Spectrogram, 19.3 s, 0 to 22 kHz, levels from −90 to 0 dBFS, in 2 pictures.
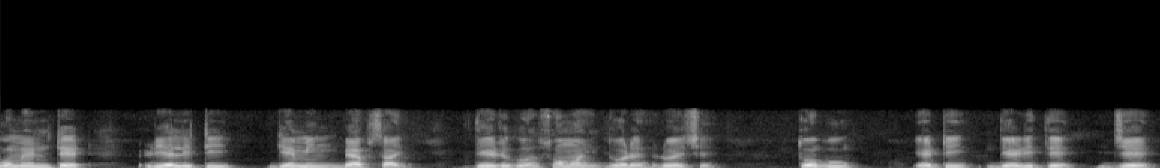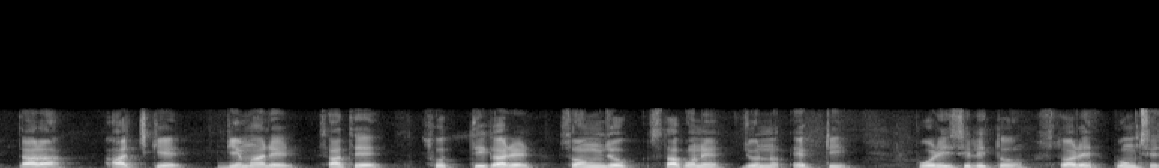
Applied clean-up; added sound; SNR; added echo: none; none; none; none.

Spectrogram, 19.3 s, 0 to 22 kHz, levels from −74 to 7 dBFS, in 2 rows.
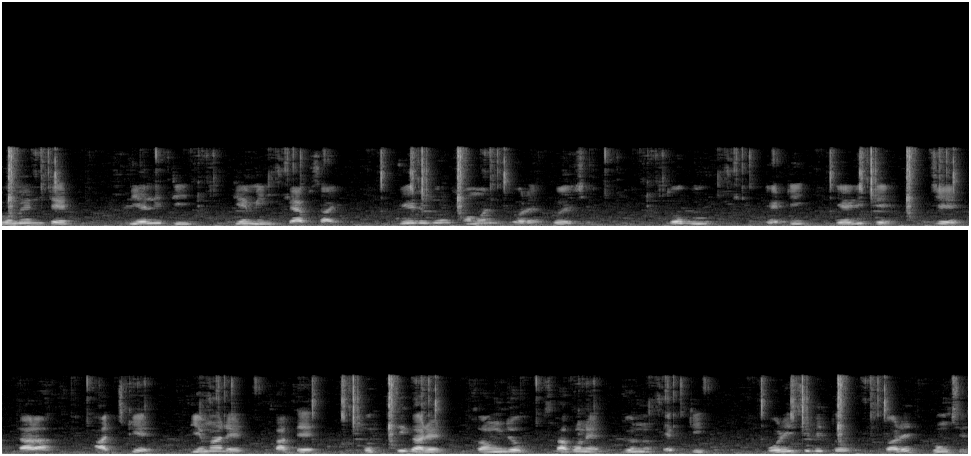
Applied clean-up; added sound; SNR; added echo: classical method log-MMSE.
